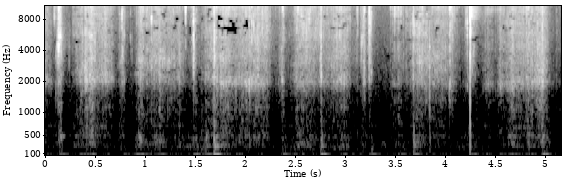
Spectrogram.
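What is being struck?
Half watermelon, rind and flesh.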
